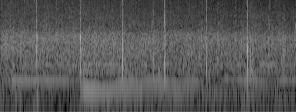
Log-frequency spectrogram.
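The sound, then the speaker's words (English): Slow, evenly spaced claps from a church audience in Maryville, about seven sharp hand-smacks in steady rhythm, fairly quiet over a low constant electrical hum, with no voices. “And so, church family, whether you're in Knoxville or you're here with me in Maryville, can we just all give a round of applause for those decisions that were made?”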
